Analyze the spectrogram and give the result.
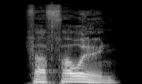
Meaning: to rot
- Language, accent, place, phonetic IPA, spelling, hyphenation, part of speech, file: German, Germany, Berlin, [fɛɐ̯ˈfaʊ̯lən], verfaulen, ver‧fau‧len, verb, De-verfaulen.ogg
